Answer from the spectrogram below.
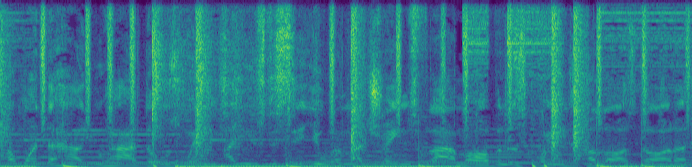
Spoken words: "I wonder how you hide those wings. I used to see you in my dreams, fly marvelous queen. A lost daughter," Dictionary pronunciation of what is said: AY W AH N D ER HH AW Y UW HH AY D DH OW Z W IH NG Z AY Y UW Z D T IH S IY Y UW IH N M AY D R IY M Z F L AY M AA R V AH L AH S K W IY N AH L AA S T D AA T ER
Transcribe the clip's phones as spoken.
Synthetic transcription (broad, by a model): AY W AH N D ER HH AW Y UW HH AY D DH OW Z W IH Z AY Y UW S T IH S IY Y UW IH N M AY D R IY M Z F L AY M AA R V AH L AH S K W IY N AH L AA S D AA T ER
